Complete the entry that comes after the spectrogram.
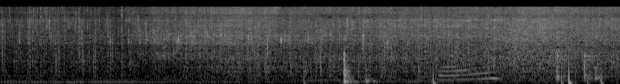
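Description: Eggplant, chili and tomato sizzling in hot oil in a wok. The sizzle grows louder about two seconds in, as a little water goes into the pan. A metal spatula clinks and scrapes against the wok several times in the second half.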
